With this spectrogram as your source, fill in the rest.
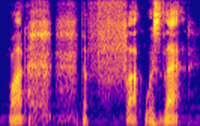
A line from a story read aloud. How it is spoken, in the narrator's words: Daniel asked, panting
